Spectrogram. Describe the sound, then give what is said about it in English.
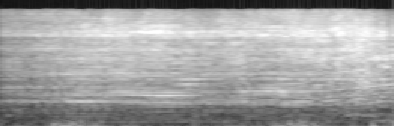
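Contractors' power saws whine steadily as they cut at a bakery being disassembled, a bright, gritty hiss layered with a motor hum and a low rumble underneath, continuous throughout. “Instead of wood ovens smoking, the saws are going.”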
